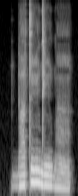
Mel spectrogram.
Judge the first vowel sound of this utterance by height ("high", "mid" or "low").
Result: low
